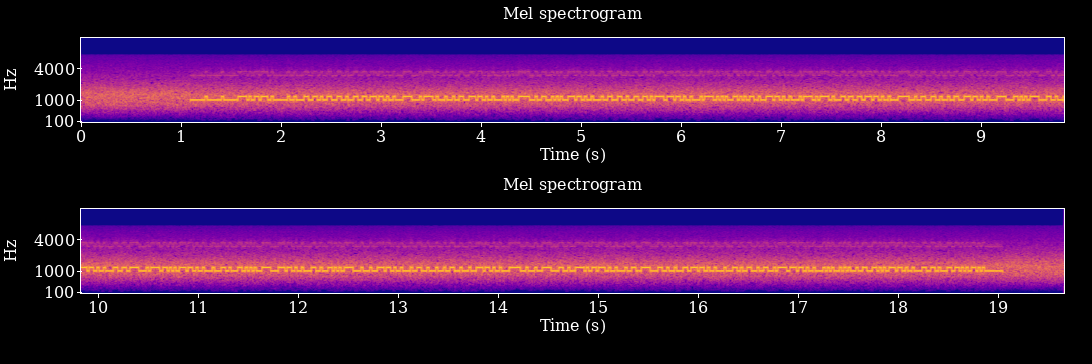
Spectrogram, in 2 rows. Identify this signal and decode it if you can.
RTTY (45.45 baud, 170 Hz shift), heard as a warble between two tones, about 1090 Hz centre, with radio static and a narrow filter. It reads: 8208 9312 6526 2083 3640 3378 5202 9490 8934 7769 0491 2121 5190 2907 7223 6624 8744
